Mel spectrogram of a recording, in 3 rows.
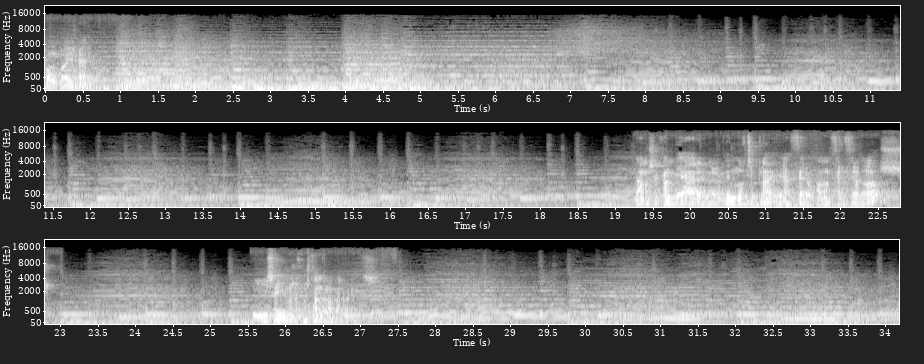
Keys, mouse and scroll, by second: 20.6-21.7 typing, 22.1 Return.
